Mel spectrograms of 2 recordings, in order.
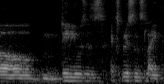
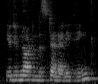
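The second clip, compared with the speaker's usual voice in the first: usual speaking voice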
